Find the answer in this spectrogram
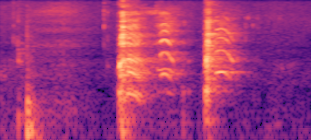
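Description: A man coughs twice, harsh and voiced, about a second in and again half a second later, after a low thump at the start: coughing on a sip of neat whisky.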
